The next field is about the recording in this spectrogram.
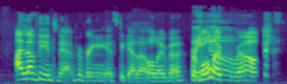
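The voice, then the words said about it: Australian accent. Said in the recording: “I love your accent. I just love your voice. It's so beautiful... you're from Australia... this really delicious, awesome accent”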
